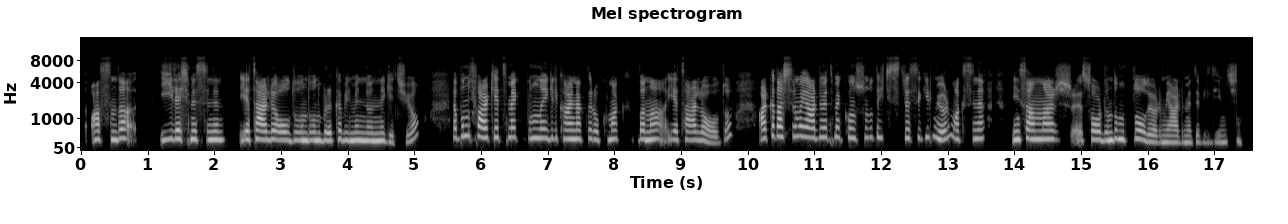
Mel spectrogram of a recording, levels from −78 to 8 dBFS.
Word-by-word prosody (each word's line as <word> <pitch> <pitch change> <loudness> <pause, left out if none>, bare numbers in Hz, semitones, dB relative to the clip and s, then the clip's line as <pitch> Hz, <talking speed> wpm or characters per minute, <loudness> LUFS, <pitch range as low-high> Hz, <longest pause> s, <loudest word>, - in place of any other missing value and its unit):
aslında 255 +1 +1 0.4
iyileşmesinin, 245 -1 0 0.2
yeterli 250 +1 +4
olduğunda 235 -1 0
onu 230 -1 +2
bırakabilmenin 225 -1 +1
önüne 220 0 +3
geçiyor. 190 - -7 0.5
Ya, 300 - -2
bunu 355 +1 -1
fark 315 -3 +4
etmek, 310 0 0
bununla 290 +1 +1
ilgili 285 0 -3
kaynaklar 270 0 +1
okumak 250 +2 -4
bana, 260 0 +2
ııı, - - -10
yeterli 240 -1 -1
oldu. 185 - -4 0.4
Arkadaşlarıma 335 +3 +4
yardım 310 -1 +4
etmek 320 0 -3
konusunda 305 +1 -5
da - - -3
hiç 300 - -8
strese 290 +1 -6
girmiyorum. 290 0 -2
Aksine 270 +2 -3 0.4
insanlar, 260 0 +2
ııı, - - -5
sorduğunda 240 +1 +1
mutlu 260 +2 -1
oluyorum 190 -8 -1
yardım 180 -1 -3
edebildiğim 180 0 -11
için. 185 0 -12
255 Hz, 125 wpm, -23 LUFS, 230-285 Hz, 0.5 s, yeterli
